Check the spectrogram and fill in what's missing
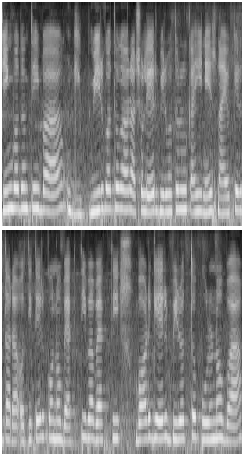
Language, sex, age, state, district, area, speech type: Bengali, female, 18-30, West Bengal, Paschim Bardhaman, urban, spontaneous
